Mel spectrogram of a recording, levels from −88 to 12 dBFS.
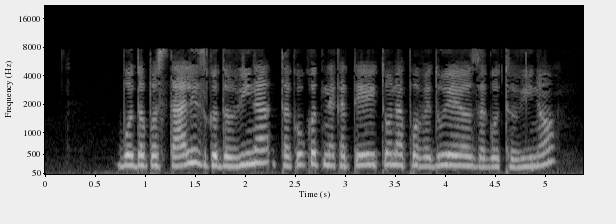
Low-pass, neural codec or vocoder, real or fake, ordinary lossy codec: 19.8 kHz; vocoder, 44.1 kHz, 128 mel bands every 256 samples, BigVGAN v2; fake; AAC, 24 kbps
